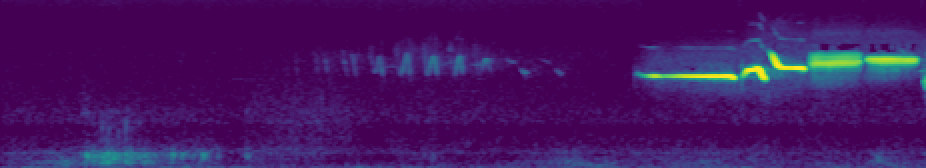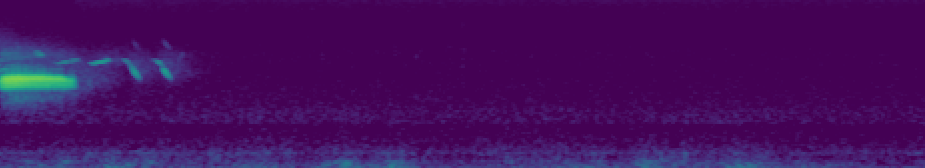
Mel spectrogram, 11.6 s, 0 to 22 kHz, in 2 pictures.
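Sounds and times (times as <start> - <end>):
White-crowned sparrow singing: 4.0 - 6.8.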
